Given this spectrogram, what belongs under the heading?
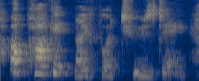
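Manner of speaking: ordinary delivery, nothing marked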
